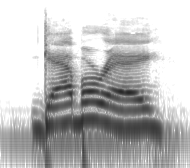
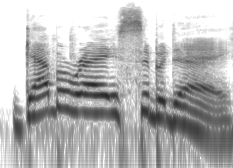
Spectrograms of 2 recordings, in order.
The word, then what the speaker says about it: Gabourey Sidibe: Is that Gabori Sidibe? Gabourey Sidibe. So I got the first part right. You did. I think you got Gabourey is how you say it? I thought so.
